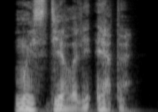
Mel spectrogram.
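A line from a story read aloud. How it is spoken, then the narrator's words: Whisper. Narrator (Russian): прошептал он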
